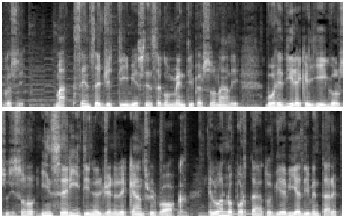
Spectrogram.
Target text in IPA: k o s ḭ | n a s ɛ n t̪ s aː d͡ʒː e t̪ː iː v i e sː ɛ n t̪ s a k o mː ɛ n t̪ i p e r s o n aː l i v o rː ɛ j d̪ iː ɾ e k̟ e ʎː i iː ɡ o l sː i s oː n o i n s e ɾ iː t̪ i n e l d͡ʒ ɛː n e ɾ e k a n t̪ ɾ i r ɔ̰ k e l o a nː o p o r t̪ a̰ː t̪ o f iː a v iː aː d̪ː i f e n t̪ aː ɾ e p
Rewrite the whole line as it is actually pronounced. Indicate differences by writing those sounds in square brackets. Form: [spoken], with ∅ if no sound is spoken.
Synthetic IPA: k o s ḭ | [m] a s ɛ n t̪ s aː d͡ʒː e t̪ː iː v i e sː ɛ n t̪ s a k o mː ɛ n t̪ i p e r s o n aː l i v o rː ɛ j d̪ iː ɾ e k̟ e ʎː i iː ɡ o l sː i s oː n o i n s e ɾ iː t̪ i n e l d͡ʒ ɛː n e ɾ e k a n t̪ ɾ i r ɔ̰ k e l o a nː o p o r t̪ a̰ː t̪ o [v] iː a v iː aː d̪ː i [v] e n t̪ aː ɾ e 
